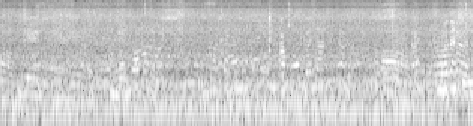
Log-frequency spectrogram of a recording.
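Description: Crowded eatery chatter: several people talking at once in the background, no single voice standing out, over a steady low hum.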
